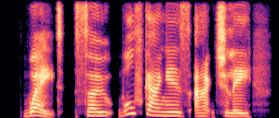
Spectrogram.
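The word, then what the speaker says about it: Wolfgang: In German, W is pronounced like the English V. Wait, so Wolf Gang is actually Wolf Gang. Yes. Wolf Gang Amdus Mozart has been mispronounced by the entire English-speaking world.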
